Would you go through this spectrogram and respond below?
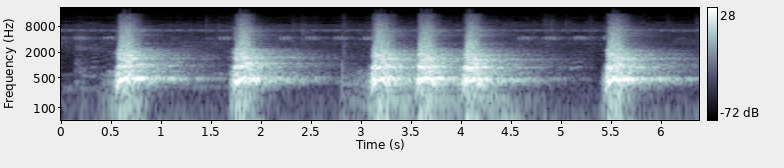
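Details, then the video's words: A Labrador barks along to Christmas carols, giving six abrupt, punchy barks, the middle three rapid-fire and the rest about a second apart, with a soft high-pitched twinkling tone underneath. "Labrador barking to the sound of christmas carols"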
